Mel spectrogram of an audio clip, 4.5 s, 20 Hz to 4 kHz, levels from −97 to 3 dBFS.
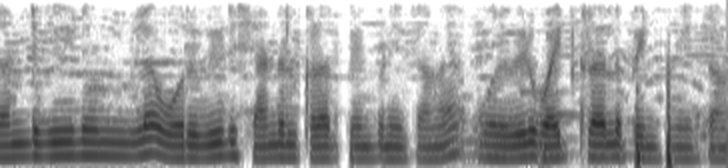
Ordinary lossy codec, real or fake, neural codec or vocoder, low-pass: none; real; none; 3.6 kHz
